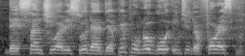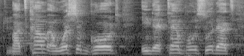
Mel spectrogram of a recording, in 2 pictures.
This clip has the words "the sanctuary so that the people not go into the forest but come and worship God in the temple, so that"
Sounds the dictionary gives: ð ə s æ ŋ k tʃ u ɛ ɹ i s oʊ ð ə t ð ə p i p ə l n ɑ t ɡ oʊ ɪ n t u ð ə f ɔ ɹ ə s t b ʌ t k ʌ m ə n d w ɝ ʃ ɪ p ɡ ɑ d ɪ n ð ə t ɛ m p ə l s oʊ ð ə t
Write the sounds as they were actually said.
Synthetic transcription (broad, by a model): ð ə s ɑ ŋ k tʃ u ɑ ɹ i s oʊ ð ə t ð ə p i p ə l n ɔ ɡ oʊ ɪ n t u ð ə f ɔ ɹ ə s t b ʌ t k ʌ m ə n w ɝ ʃ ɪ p ɡ ɑ d ɪ n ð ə t ɛ m p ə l s oʊ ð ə t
